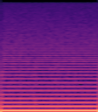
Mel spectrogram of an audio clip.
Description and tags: squarer wave
A square wave generated in Ableton Live using simpler.
basic, osc, oscillation, square, sound, wave, synth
